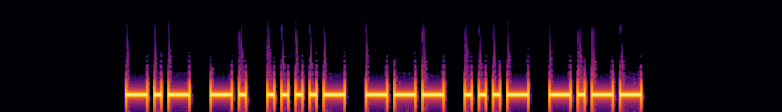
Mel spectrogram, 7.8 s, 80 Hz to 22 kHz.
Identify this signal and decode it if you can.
Morse code, heard as a keyed tone, about 17 wpm, 700 Hz. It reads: KN4OVY
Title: USA Call Signs - 6 Characters - Repeated 3x - 17wpm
